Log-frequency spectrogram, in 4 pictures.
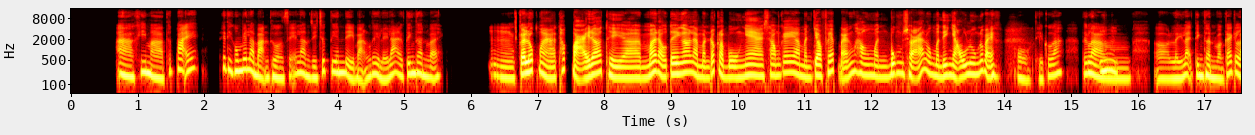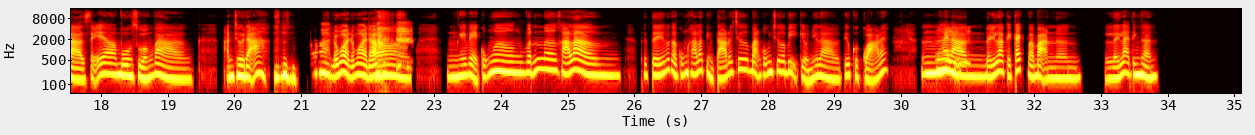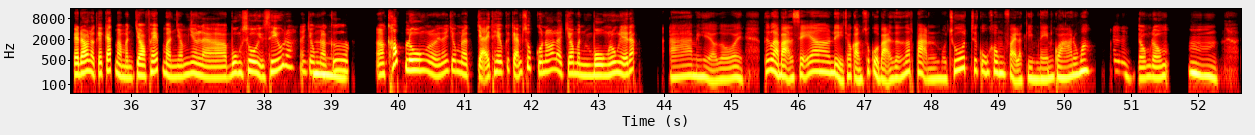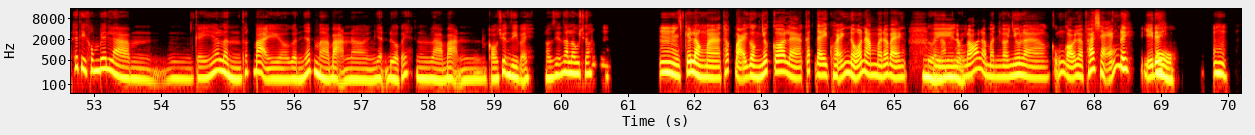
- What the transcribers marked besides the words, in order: laughing while speaking: "bạn"; laugh; tapping; laughing while speaking: "đó"; other background noise
- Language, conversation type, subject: Vietnamese, podcast, Khi thất bại, bạn thường làm gì trước tiên để lấy lại tinh thần?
